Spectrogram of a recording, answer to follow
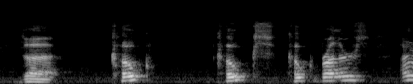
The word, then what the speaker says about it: Koch: It's not the Coke Cokes. Koch brothers. I don't know why they and it's spelled like coach but they say coke so everybody knows the coke brothers craft it's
